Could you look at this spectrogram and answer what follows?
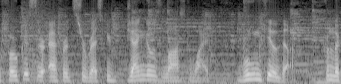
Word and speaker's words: Django: Here's Frank with a review of Quentin Tarantino's Django Unchained, with a silent D. Hi. D-J-A-N-G-O. The D is silent.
